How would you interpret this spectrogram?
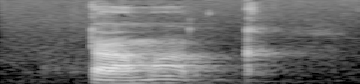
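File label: Santali, male, drum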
